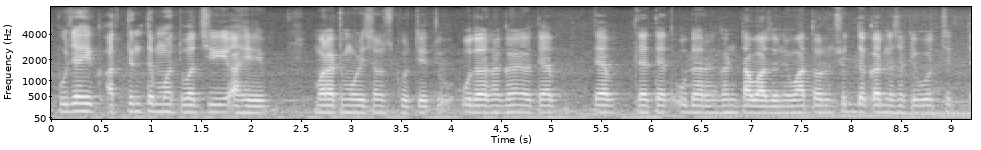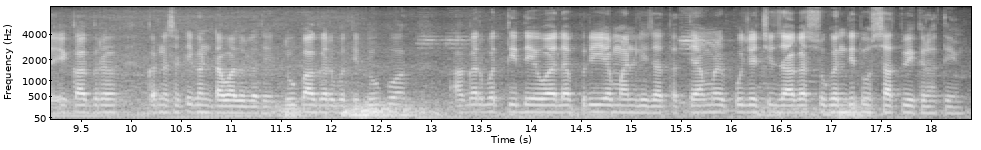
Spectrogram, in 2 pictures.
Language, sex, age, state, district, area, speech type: Marathi, male, 18-30, Maharashtra, Osmanabad, rural, spontaneous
